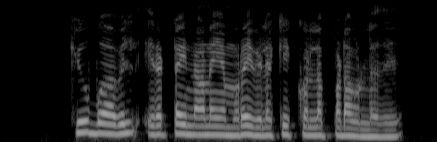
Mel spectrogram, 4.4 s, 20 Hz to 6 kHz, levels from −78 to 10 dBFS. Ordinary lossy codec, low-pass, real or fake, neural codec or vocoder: none; 5.4 kHz; real; none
